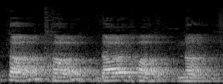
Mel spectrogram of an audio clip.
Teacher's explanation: त, थ, द, ध, न, ये दंत के द्वारा उच्चारित किए जाते हैं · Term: ता वर्ग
